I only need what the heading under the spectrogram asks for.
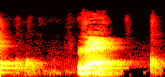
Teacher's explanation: आप इस वर्ण का उच्चारण करके देखिए, इस ध्वनि का उच्चारण करके देखिए, ऐसा लगेगा कि जिसका उच्चारण करते समय हवा लुढ़कते हुए जीभ के ऊपर से आ रही हो, धड़धड़ाते हुए, थरथराते हुए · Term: प्रकंपित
